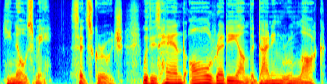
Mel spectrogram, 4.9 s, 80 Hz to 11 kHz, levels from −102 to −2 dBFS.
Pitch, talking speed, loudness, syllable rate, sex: 100 Hz, 170 wpm, -16 LUFS, 4.2 syllables/s, male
